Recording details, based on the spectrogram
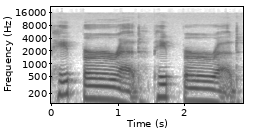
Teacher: link it together with a word that starts with R. So say paper red, and your tongue is going to be getting ready for this R of red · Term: American R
